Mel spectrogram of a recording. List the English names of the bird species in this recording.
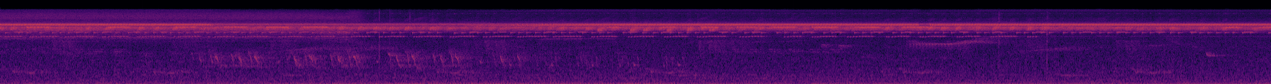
Buff-breasted Wren, Plumbeous Pigeon, unidentified bird, Thrush-like Wren, Striped Woodcreeper, Goeldi's Antbird, Black-faced Antthrush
